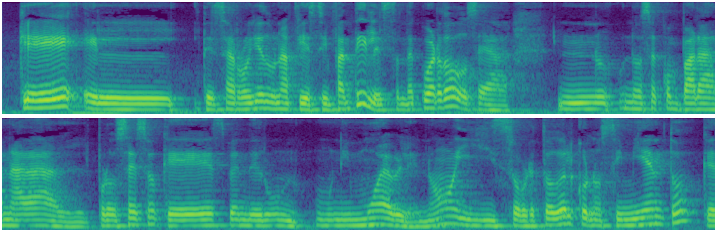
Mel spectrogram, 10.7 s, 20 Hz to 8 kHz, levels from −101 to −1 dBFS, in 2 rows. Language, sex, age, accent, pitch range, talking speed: Spanish, female, 40-59, Mexican, 155-200 Hz, 180 wpm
